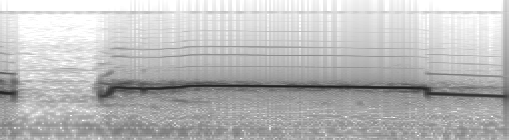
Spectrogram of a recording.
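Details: Puter pelung dove with a long-voiced song in the style locally called the wolf voice: a short opening note, a pause, then one steady, drawn-out hollow tone held for over two seconds, dropping slightly at the end.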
